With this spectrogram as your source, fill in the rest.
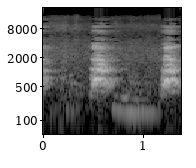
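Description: Dogs barking angrily, two sharp close barks about three-quarters of a second apart with a low growl between them.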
